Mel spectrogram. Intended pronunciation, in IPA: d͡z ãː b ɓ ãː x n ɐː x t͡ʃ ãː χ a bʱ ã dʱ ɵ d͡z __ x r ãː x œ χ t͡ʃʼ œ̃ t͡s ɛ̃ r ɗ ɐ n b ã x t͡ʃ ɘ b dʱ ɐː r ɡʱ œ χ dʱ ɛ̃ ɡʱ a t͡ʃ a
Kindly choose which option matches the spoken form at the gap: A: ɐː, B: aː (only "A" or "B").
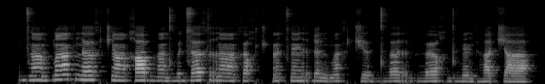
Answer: A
